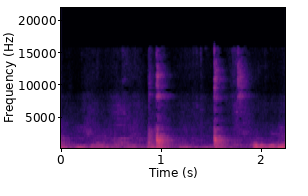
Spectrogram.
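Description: Table tennis ball clicking on the bat and table: two sharp ticks a little over half a second apart, with faint voices behind.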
